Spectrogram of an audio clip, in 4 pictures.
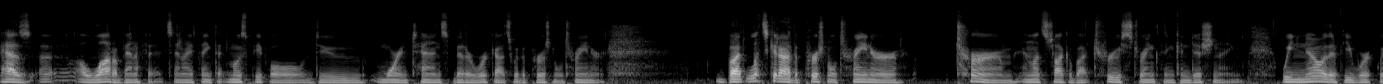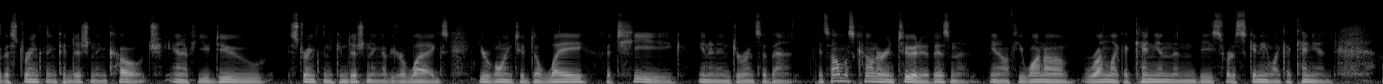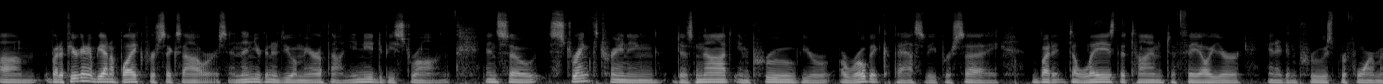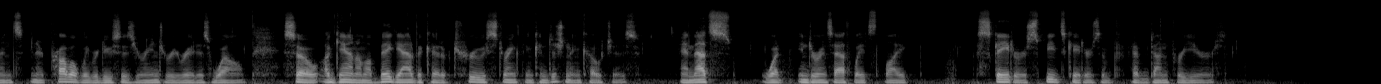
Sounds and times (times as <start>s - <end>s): Speech: 0.0s - 6.1s, 7.2s - 53.9s.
